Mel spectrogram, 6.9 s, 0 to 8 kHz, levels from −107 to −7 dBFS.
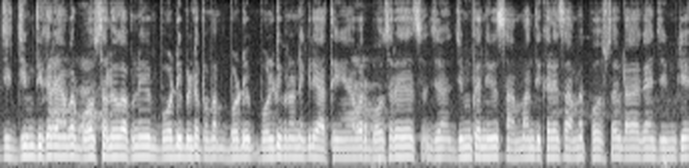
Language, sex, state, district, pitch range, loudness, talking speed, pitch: Hindi, male, Bihar, Patna, 130-135 Hz, -16 LUFS, 330 wpm, 130 Hz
